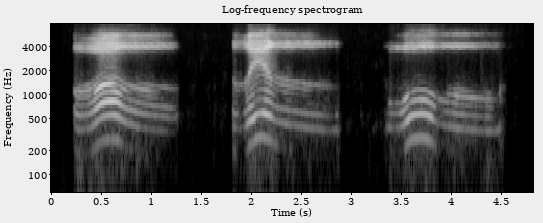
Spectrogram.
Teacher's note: Ghain punya sifat isti'la, ya. Pangkal lidahnya terangkat.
